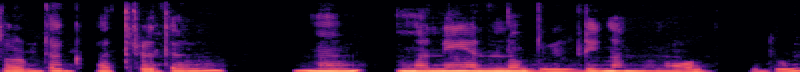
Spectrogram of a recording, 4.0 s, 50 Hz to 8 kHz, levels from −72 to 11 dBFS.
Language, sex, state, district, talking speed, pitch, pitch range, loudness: Kannada, female, Karnataka, Dharwad, 90 wpm, 210 Hz, 205-220 Hz, -12 LUFS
